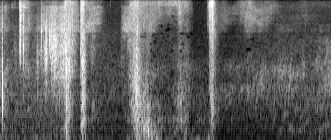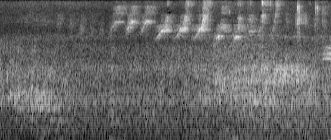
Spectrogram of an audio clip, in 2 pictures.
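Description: A few sharp knocks and rustles in the first two seconds, then a small bird chirping in quick, short, high notes over the last two seconds.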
